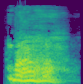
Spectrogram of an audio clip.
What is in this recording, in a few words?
pain; Silencer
